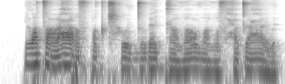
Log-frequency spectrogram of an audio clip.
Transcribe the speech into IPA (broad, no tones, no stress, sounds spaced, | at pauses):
l e tˤ j æ ʕ e ɾ a sˤ p a tˤ ʈ͡ʂʰ o l d̪ ɐ l ɾ ɐ i̯ k a ðˤ e y̯ ðˤ æ ðˤ ə sˤ ħ ɛ t̪ ɜ ʕ ɜ l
